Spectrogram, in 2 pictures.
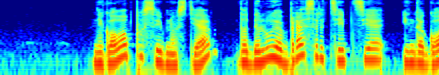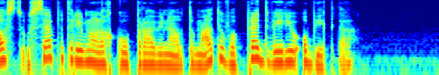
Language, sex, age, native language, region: Slovenian, female, 18-29, Slovenian, Central Slovenia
